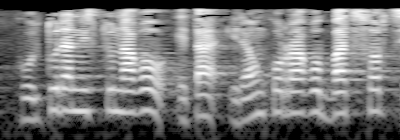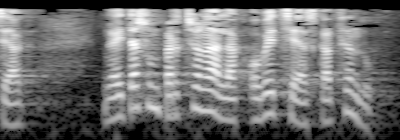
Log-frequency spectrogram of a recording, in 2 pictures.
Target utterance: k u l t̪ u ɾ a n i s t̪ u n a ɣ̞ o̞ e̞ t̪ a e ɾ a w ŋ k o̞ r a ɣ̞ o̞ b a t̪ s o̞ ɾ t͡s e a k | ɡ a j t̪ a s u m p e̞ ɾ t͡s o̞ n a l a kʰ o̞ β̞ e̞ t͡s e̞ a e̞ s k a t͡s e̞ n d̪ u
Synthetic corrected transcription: k u l t̪ u ɾ a n i s t̪ u n a ɣ̞ o̞ e̞ t̪ a e ɾ a w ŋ k o̞ r a ɣ̞ o̞ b a t̪ s o̞ ɾ t͡s e a k | ɡ a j t̪ a s u m p e̞ ɾ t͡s o̞ n a l a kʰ o̞ β̞ e̞ t͡s e̞ a e̞ s k a t͡s e̞ n d̪ u

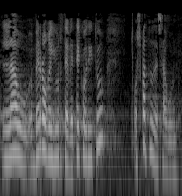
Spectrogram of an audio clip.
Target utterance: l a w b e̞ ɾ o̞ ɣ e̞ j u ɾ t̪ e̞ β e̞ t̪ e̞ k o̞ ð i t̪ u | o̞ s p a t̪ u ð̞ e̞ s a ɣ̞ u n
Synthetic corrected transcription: l a w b e̞ r o̞ ɣ e̞ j u ɾ t̪ e̞ β e̞ t̪ e̞ k o̞ ð i t̪ u | o̞ s p a t̪ u ð̞ e̞ s a ɣ̞ u n

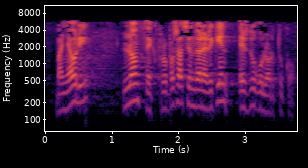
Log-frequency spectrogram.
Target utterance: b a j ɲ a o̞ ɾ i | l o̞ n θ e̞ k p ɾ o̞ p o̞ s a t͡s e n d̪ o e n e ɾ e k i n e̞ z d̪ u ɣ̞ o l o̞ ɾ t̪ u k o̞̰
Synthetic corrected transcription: b a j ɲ a o̞ ɾ i | l o̞ n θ e̞ k p ɾ o̞ p o̞ s a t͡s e n d̪ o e n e ɾ e k i n e̞ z d̪ u ɣ̞ u l o̞ ɾ t̪ u k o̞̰

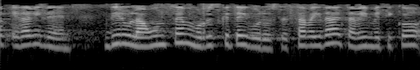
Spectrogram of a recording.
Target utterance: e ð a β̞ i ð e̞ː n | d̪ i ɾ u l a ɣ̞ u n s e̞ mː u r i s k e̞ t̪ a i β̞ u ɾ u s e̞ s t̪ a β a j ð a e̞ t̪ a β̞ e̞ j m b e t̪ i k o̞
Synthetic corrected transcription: e ð a β̞ i ð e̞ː n | d̪ i ɾ u l a ɣ̞ u n t͡s e̞ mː u r i s k e̞ t̪ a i β̞ u ɾ u s e̞ s t̪ a β a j ð a e̞ t̪ a β̞ e̞ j m b e t̪ i k o̞

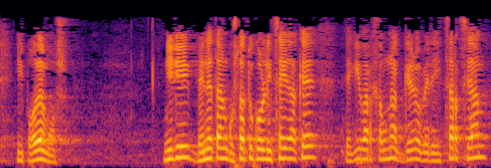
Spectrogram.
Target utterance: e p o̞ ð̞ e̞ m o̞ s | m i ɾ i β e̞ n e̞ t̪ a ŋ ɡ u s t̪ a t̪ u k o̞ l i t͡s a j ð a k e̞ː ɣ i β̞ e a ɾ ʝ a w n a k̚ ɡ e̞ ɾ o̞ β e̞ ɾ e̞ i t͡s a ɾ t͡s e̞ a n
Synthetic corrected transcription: i p o̞ ð̞ e̞ m o̞ s | n i ɾ i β e̞ n e̞ t̪ a ŋ ɡ u s t̪ a t̪ u k o̞ l i t͡s a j ð a k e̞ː ɣ i β̞ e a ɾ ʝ a w n a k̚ ɡ e̞ ɾ o̞ β e̞ ɾ e̞ i t͡s a ɾ t͡s e̞ a n

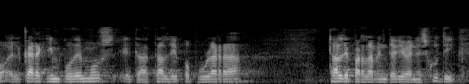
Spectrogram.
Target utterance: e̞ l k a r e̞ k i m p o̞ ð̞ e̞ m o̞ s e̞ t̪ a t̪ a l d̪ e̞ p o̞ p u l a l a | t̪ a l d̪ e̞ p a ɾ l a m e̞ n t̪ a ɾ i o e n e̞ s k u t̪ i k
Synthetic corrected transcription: e̞ l k a r e̞ k i m p o̞ ð̞ e̞ m o̞ s e̞ t̪ a t̪ a l d̪ e̞ p o̞ p u l a r a | t̪ a l d̪ e̞ p a ɾ l a m e̞ n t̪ a ɾ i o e n e̞ s k u t̪ i k

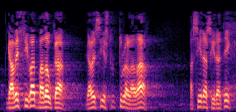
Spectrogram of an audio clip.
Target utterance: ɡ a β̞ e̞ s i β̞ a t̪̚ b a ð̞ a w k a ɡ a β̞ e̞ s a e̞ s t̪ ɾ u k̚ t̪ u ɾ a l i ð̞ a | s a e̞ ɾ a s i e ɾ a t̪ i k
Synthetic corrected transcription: ɡ a β̞ e̞ s i β̞ a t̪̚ b a ð̞ a w k a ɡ a β̞ e̞ s i e̞ s t̪ ɾ u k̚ t̪ u ɾ a l a ð̞ a | s i e̞ ɾ a s i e ɾ a t̪ i k

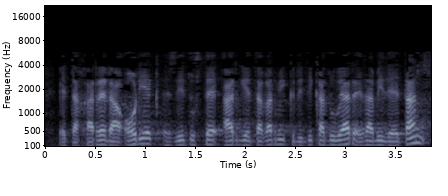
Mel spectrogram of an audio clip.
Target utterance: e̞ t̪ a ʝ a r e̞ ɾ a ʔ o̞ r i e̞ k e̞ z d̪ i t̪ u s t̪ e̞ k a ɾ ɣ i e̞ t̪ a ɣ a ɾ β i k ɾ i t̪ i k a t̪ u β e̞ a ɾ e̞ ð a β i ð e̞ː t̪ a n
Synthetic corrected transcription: e̞ t̪ a ʝ a r e̞ ɾ a ʔ o̞ ɾ i e̞ k e̞ z d̪ i t̪ u s t̪ e̞ ʔ a ɾ ɣ i e̞ t̪ a ɣ a ɾ β i k ɾ i t̪ i k a t̪ u β e̞ a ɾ e̞ ð a β i ð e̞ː t̪ a n

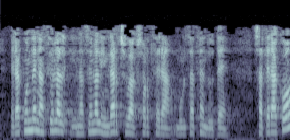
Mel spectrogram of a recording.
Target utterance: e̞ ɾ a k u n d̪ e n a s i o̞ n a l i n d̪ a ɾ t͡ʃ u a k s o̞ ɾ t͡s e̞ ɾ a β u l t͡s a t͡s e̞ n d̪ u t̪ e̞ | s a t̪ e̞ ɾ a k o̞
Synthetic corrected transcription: e̞ ɾ a k u n d̪ e n a s i o̞ n a l i n d̪ a ɾ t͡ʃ u a k s o̞ ɾ t͡s e̞ ɾ a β u l t͡s a t͡s e̞ n d̪ u t̪ e̞ | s a t̪ e̞ ɾ a k o̞

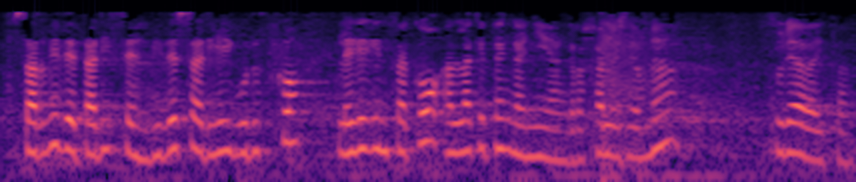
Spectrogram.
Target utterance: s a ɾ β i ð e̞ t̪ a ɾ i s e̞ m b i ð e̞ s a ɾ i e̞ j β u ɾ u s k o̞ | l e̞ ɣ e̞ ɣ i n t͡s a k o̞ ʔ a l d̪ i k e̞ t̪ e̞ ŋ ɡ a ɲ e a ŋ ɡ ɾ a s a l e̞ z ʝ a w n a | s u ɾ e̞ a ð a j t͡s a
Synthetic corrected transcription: s a ɾ β i ð e̞ t̪ a ɾ i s e̞ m b i ð e̞ s a ɾ i e̞ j β u ɾ u s k o̞ | l e̞ ɣ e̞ ɣ i n t͡s a k o̞ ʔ a l d̪ a k e̞ t̪ e̞ ŋ ɡ a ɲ e a ŋ ɡ ɾ a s a l e̞ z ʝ a w n a | s u ɾ e̞ a ð a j t͡s a

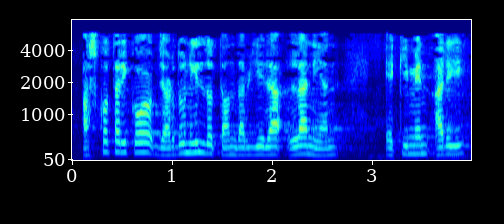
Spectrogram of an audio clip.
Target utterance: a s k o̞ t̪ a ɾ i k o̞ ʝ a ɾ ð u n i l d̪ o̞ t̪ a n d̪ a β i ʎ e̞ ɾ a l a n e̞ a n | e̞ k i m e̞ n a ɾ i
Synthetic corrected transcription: a s k o̞ t̪ a ɾ i k o̞ ʝ a ɾ ð u n i l d̪ o̞ t̪ a n d̪ a β i ʎ e̞ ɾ a l a n e̞ a n | e̞ k i m e̞ n a ɾ i

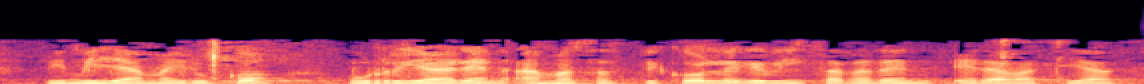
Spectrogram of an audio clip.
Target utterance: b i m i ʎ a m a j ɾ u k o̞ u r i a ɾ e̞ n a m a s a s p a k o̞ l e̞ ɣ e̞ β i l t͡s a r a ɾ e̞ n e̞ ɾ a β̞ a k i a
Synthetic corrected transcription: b i m i ʎ a m a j ɾ u k o̞ u r i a ɾ e̞ n a m a s a s p i k o̞ l e̞ ɣ e̞ β i l t͡s a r a ɾ e̞ n e̞ ɾ a β̞ a k i a

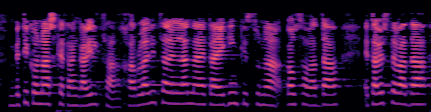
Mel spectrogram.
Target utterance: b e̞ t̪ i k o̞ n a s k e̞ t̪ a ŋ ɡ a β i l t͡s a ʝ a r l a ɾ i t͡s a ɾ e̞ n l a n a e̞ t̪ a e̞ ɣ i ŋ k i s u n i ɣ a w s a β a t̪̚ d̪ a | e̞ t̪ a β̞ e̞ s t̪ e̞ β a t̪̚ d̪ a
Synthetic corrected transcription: b e̞ t̪ i k o̞ n a s k e̞ t̪ a ŋ ɡ a β i l t͡s a ʝ a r l a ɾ i t͡s a ɾ e̞ n l a n a e̞ t̪ a e̞ ɣ i ŋ k i s u n a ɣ a w s a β a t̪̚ d̪ a | e̞ t̪ a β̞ e̞ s t̪ e̞ β a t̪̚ d̪ a

